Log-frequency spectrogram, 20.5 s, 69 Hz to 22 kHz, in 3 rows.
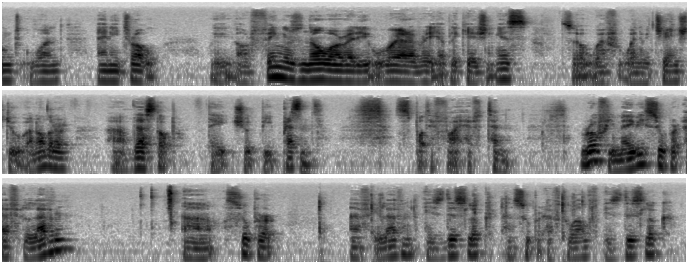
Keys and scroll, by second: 17.4 super+F11, 18.4 Escape.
